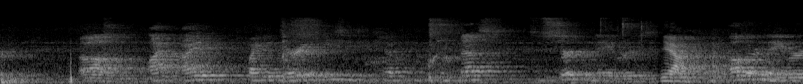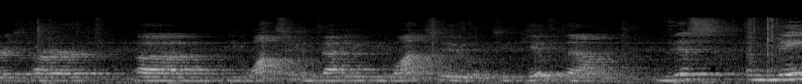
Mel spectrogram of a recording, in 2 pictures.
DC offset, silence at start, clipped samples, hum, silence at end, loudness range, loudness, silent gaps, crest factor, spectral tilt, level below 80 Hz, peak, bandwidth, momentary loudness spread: under 0.1%; 0 s; under 0.1%; none; 0 s; 5 LU; -32 LUFS; none; 22 dB; -5.5 dB/octave; -54 dBFS; -10 dBFS; 9.6 kHz; 11 LU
